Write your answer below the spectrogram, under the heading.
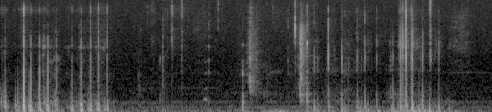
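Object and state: Corrugated plastic tube scratched.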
